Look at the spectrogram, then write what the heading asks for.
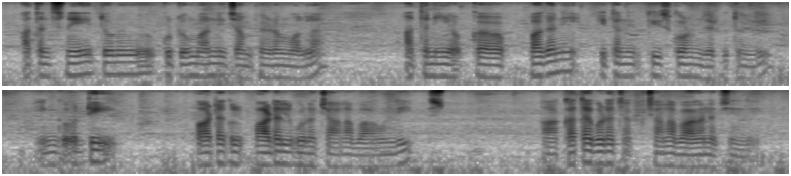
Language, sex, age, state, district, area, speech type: Telugu, male, 30-45, Telangana, Siddipet, rural, spontaneous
